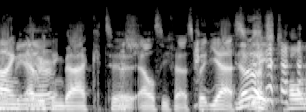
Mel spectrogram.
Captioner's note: laughs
